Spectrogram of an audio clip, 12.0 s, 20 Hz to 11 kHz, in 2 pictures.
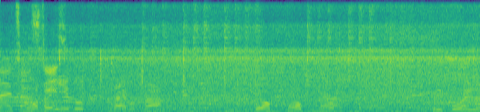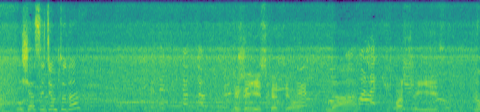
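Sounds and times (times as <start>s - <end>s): outdoor background noise: 0.0s - 12.0s
man speaking: 0.3s - 2.4s, 3.1s - 4.4s.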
